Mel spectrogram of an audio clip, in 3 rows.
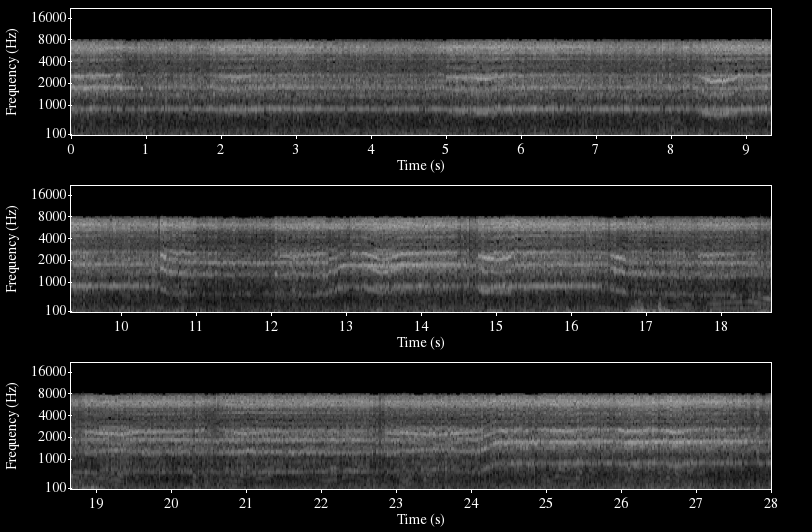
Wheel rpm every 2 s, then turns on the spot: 230, 230, 230, 230, 230, 200, 190, 220, 190, 160, 160, 160, 210, 230.
none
